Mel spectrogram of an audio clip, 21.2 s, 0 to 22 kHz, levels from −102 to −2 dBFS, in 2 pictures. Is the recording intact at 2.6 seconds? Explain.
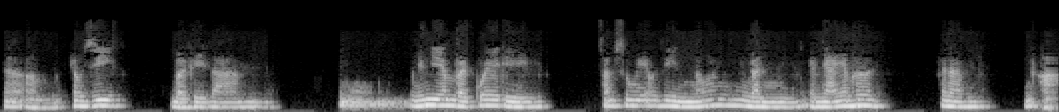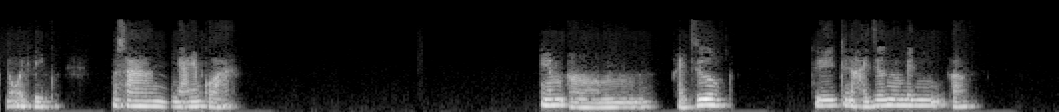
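No. From 2.53 to 2.66 s there is AAC frame loss with concealment: the decoder rebuilt about 80 ms from the last good spectrum, leaving a smeared, noisy patch. Throughout the clip, the speech sounds rough and grainy, with noise between harmonics and a lowered or synthetic top band, likely from low-delay AAC compression at 32 kbps.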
